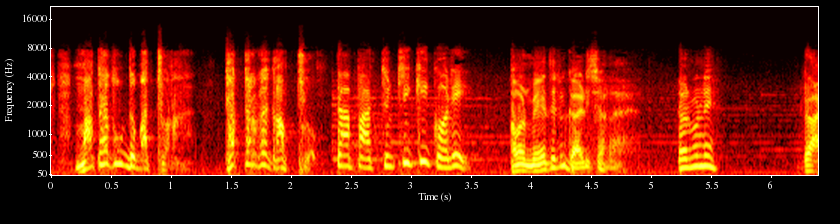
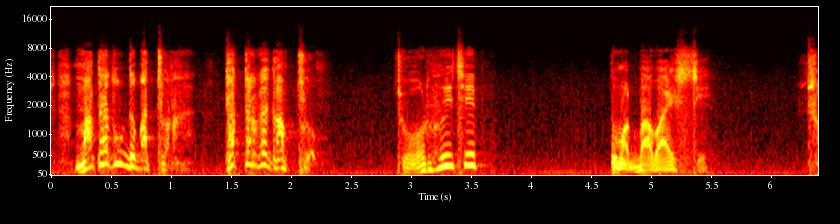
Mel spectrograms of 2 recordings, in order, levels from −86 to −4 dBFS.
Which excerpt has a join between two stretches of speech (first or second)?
first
